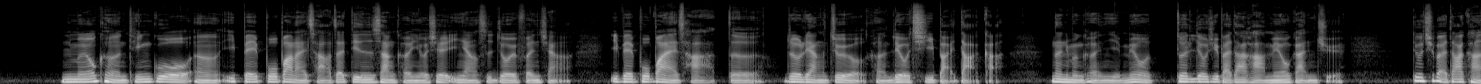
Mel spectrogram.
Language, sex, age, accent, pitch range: Chinese, male, 20-39, native, 90-120 Hz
